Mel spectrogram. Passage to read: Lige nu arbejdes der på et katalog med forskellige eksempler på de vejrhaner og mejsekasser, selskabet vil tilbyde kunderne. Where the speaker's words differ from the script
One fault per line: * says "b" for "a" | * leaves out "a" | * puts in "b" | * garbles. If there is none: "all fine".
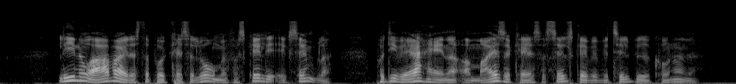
all fine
